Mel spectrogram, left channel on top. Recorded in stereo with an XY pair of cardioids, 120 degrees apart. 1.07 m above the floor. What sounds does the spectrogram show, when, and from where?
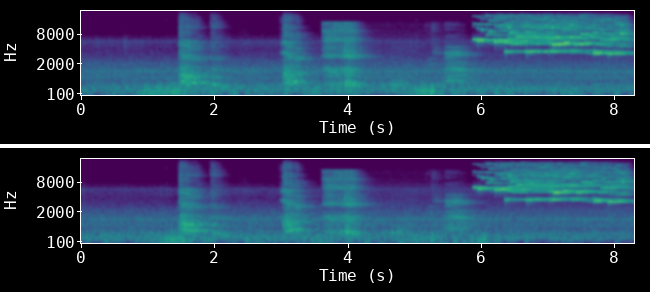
1.4 s a cough: 5° right, 1.2 m
3.6 s a gasp: 45° left, 1.6 m
5.9 s a chime: 70° left, 0.9 m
